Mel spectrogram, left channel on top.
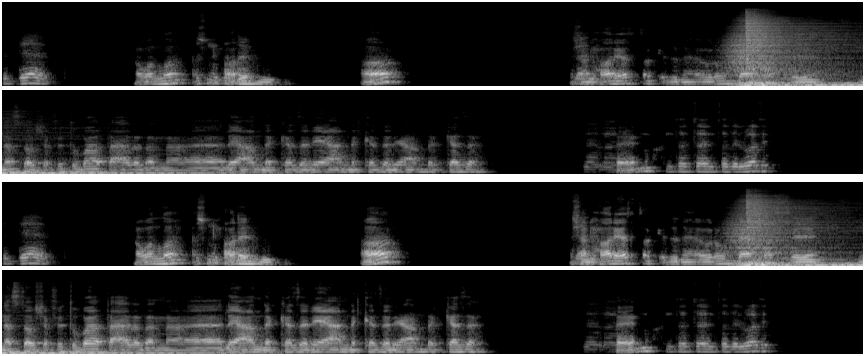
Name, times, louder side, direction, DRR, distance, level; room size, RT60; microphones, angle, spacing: voice 1, 0.0-0.5 2.0-2.5 5.7-6.0 14.4-14.9 15.4-16.3, left 1 dB, 5° left, 0.6 m, -31 dB
voice 2, 1.3-2.7 3.6-4.0 5.7-8.3 8.6-13.4 14.7-15.1, right 3 dB, 55° right, 0.4 m, -26 dB
sound 1, 7.1-11.1, right 1 dB, 60° left, 1.8 m, -24 dB
2.7 x 2.5 x 2.2 m
head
